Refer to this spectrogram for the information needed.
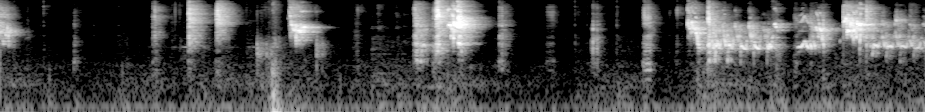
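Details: Budgerigars (Melopsittacus undulatus) give chatter calls, harsh squawks and quick high chirps in irregular bursts.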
